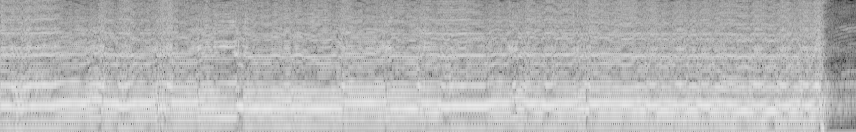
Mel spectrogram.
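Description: A man chanting a Quran verse in melodic tajweed recitation, holding one long, loud, drawn-out note with wavering ornaments for about six seconds before breaking off at the end.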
